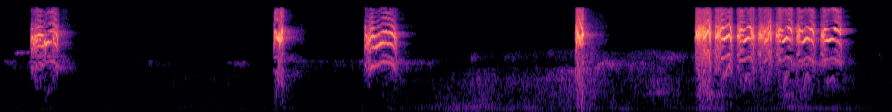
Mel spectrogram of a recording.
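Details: Sogon singing 'gacor' as a tutor for training other birds: scattered sharp, buzzy high notes at irregular intervals, then a rapid, loud string of repeated warbling notes lasting about a second and a half.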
